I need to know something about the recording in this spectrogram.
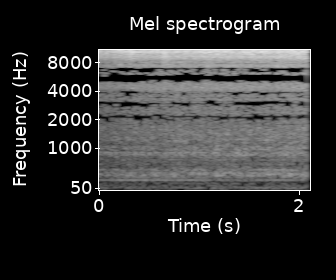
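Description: Steady hiss of background noise with a faint low hum underneath, rising slightly in level.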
